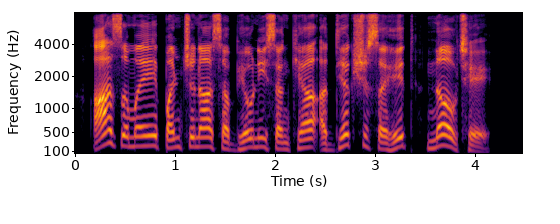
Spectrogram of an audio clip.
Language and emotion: Gujarati, neutral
